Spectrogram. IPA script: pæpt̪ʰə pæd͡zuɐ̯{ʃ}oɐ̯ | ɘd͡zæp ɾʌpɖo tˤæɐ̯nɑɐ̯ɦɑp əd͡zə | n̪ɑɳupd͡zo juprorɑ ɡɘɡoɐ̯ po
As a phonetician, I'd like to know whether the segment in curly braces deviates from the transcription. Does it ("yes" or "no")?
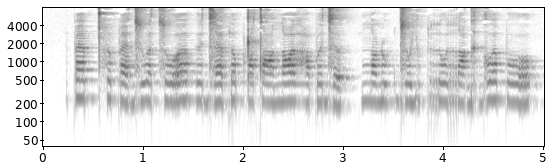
yes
